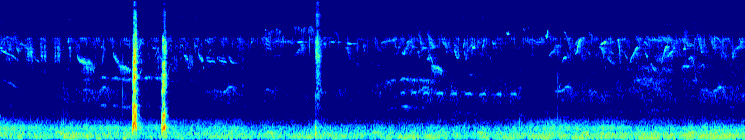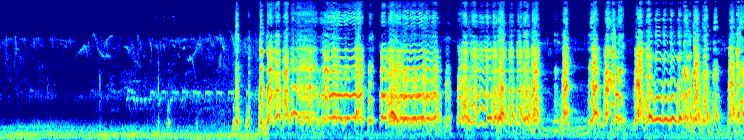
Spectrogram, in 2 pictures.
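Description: Puppies barking in a loud, continuous string of barks over the last ten seconds or so, after a quieter stretch broken only by two sharp clicks about three seconds in.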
